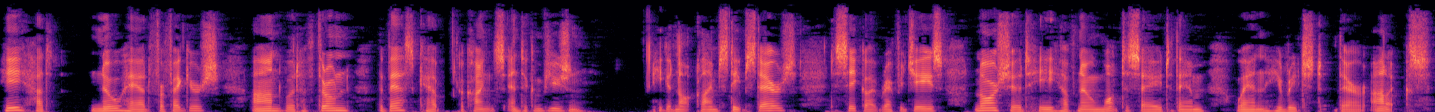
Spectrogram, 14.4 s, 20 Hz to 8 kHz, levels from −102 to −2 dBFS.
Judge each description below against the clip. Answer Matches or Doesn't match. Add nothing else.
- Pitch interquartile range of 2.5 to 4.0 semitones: Matches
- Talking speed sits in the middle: Matches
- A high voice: Doesn't match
